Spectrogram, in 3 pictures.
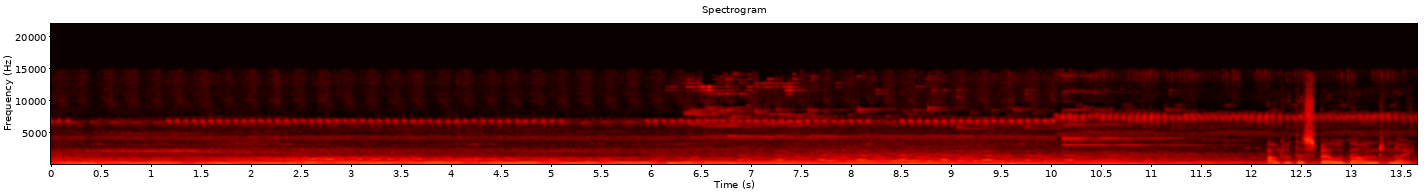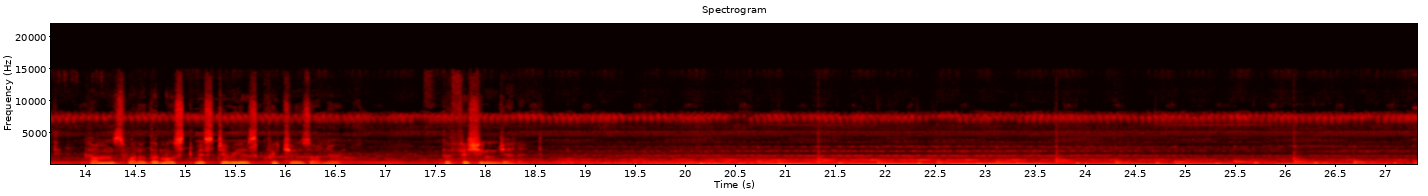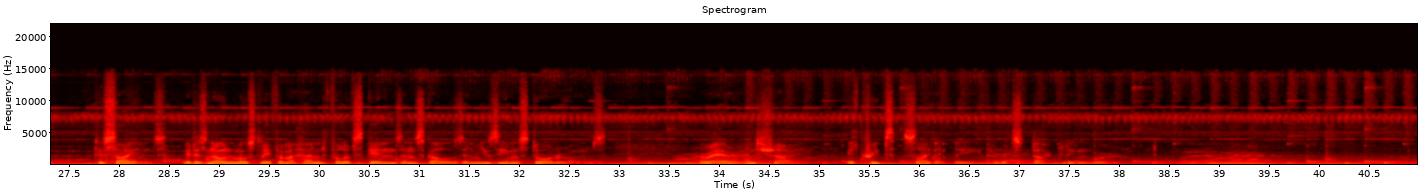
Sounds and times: Speech: 12.2 - 16.6, 17.6 - 18.6, 27.8 - 32.9, 33.8 - 38.0.

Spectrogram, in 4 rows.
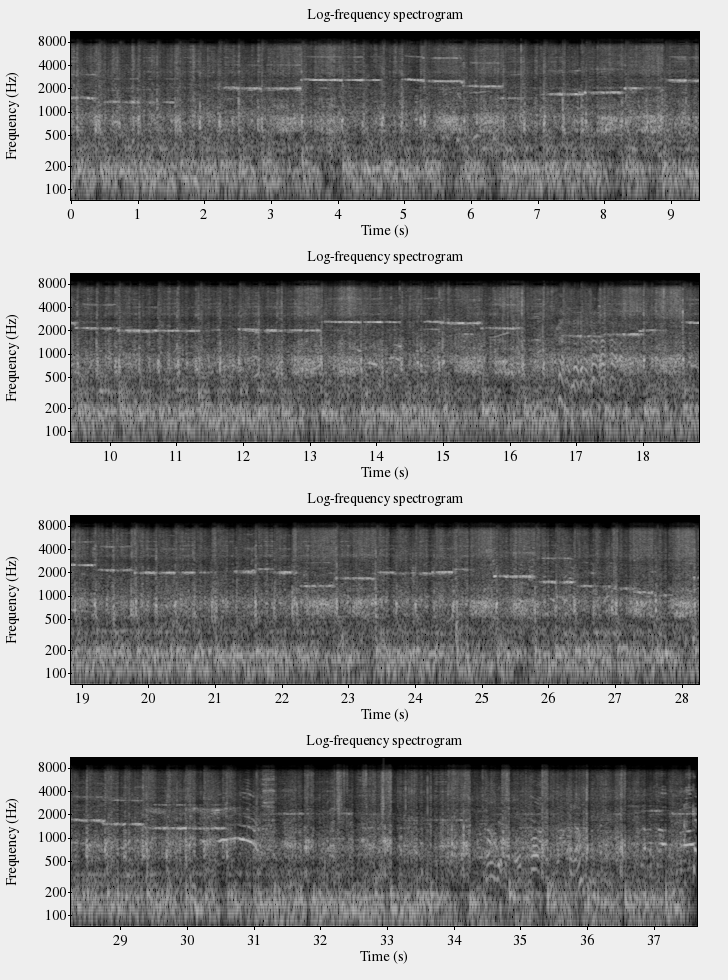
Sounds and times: Music: 0.0 - 37.6
Walk, footsteps: 29.1 - 36.7
Speech: 34.5 - 36.1, 36.8 - 37.6.

